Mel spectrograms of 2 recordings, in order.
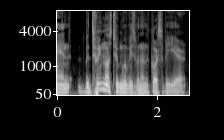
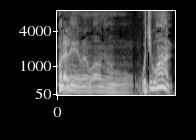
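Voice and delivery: tough gang member; 5 semitones higher, much slower than usual. Retold or imitated. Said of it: "and I'd just go".

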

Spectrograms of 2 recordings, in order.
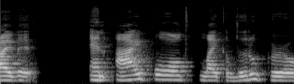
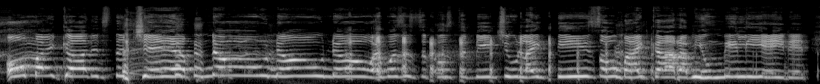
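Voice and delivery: starstruck gushing; 8 semitones higher, slower than usual. Retold or imitated. Starstruck fan gushing at the champ. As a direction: gush in awe of the champ. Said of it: "and I said".

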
